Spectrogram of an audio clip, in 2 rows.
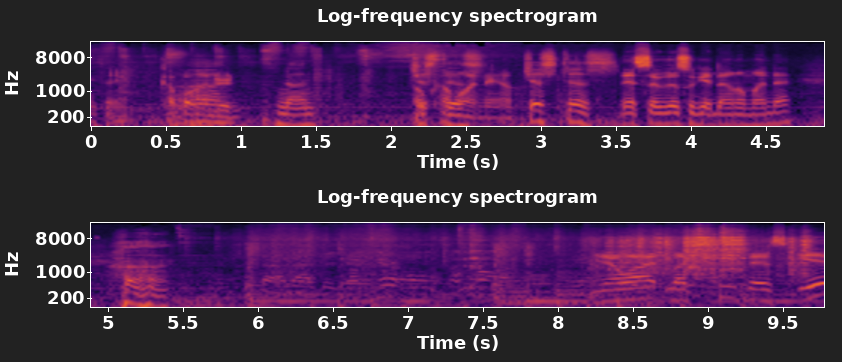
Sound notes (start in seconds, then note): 5.0 chuckles; 5.8 workers chattering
